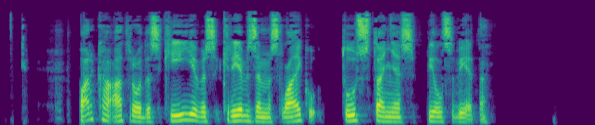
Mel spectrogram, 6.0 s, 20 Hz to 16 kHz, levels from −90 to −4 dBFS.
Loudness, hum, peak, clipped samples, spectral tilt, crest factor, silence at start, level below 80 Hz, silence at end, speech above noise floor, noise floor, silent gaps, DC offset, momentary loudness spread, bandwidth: -16 LUFS; none; 0 dBFS; under 0.1%; -3 dB/octave; 18 dB; 0.2 s; -60 dBFS; 1.1 s; 36 dB; -52 dBFS; 0.74-0.78 s, 3.25-3.41 s; under 0.1%; 8 LU; 11.5 kHz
